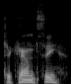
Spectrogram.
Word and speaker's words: Tecumseh: Of the Shawnee, that's how people around here pronounce it, Tecumseh.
